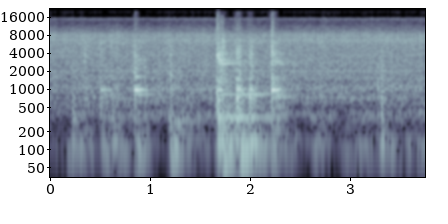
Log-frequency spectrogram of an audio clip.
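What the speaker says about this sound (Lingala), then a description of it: "Matungulu na ngai yango ezobela" Onions frying in a pan give a close, steady sizzle broken by sharp clatters and scrapes from stirring, with a few louder bursts around the middle.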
